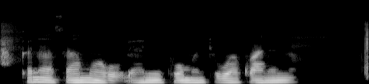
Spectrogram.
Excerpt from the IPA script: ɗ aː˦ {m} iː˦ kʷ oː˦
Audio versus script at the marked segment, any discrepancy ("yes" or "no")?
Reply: yes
